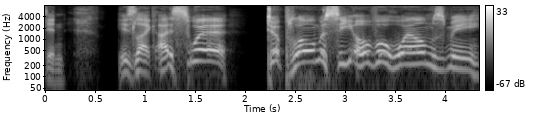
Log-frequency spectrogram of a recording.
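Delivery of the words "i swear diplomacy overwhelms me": put-on Northeastern accent, higher. Retelling a friend's father's answering machine message: imitating a Northeast US dialect. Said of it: "he's very, like, Northeast, uh, dialect".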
